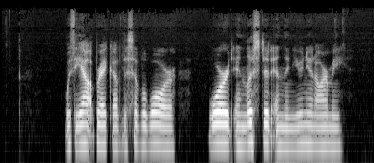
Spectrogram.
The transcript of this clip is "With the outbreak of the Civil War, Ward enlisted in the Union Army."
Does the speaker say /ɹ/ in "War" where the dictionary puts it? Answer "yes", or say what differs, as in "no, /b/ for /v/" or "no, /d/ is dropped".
yes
